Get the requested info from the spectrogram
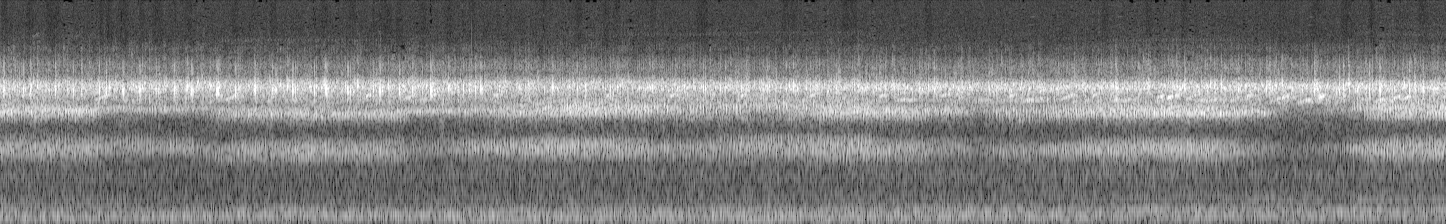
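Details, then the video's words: A nighttime swamp chorus of tree frogs in North Carolina backwoods: continuous shrill, overlapping trills in stacked high bands, one layer dropping out briefly near the end, over a soft low rumble. "Relaxing Swamp Sounds at Night - Frog Heaven - Frogs"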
